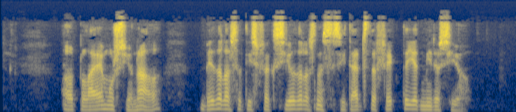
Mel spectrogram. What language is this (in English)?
Catalan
